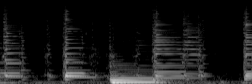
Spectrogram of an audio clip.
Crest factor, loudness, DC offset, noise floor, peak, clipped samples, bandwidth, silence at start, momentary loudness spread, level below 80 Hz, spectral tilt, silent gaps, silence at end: 18 dB; -25 LUFS; under 0.1%; -45 dBFS; -6 dBFS; under 0.1%; 13 kHz; 0 s; 20 LU; -38 dBFS; -7 dB/octave; none; 0 s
